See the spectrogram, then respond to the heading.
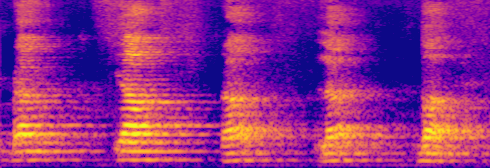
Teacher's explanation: इसमें प्राण वायु कम लगती है तो इसे अल्प प्राण कहा जाता है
